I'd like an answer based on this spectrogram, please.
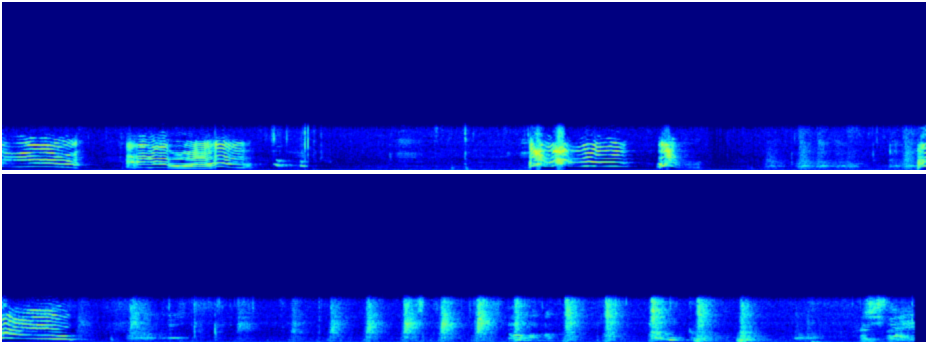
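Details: A small male Siberian husky yowls and whines in long, wavering, rising-and-falling cries, stubbornly demanding another dog's bone.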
